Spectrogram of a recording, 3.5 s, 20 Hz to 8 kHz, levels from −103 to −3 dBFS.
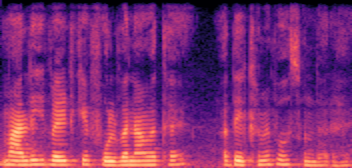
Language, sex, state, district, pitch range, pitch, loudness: Bhojpuri, female, Uttar Pradesh, Deoria, 185-205 Hz, 195 Hz, -18 LUFS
